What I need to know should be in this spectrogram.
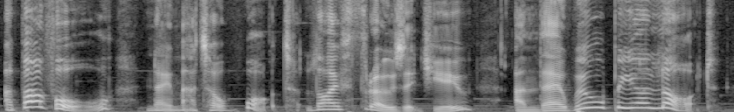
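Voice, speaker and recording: A woman's voice: lowish voice, wildly swooping pitch, slow, vocal fry, faint music behind, heavily acted. A British woman voicing a kindly, earnest grandmother grape giving advice in a storybook.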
